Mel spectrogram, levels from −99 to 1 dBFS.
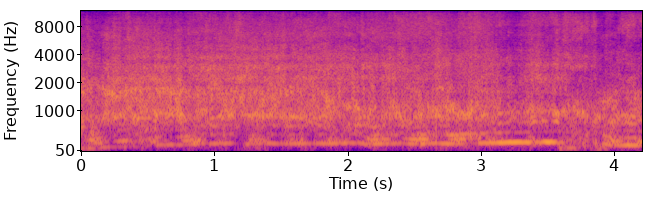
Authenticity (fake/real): fake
